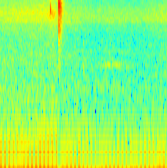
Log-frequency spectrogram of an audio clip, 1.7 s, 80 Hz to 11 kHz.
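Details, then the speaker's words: 2006 Hummer H3 3.5L, about 120,000 miles, after cleaning the mass airflow sensor and throttle body to fix rough idle: low, even engine throb with steady pulse, no stumble or hesitation, smooth healthy idle. "And I can honestly say that doing the mass airflow and the throttle body has there's no hesitation in the idle."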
